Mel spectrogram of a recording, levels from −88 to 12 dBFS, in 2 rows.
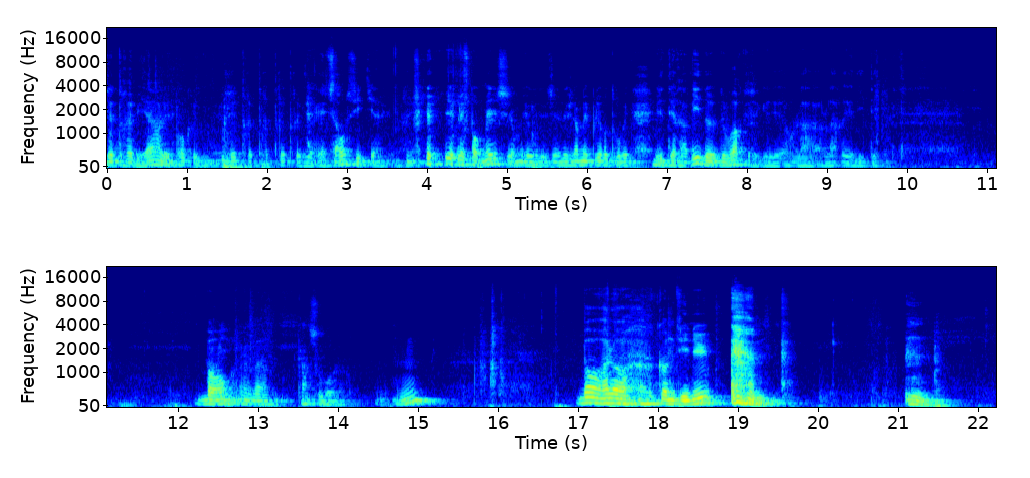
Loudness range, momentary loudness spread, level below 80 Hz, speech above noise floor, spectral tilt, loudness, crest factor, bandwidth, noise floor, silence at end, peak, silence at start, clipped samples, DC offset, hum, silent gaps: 17 LU; 22 LU; -56 dBFS; 30 dB; -7 dB/octave; -36 LUFS; 24 dB; 14.5 kHz; -66 dBFS; 0.5 s; -14 dBFS; 0 s; under 0.1%; under 0.1%; none; none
